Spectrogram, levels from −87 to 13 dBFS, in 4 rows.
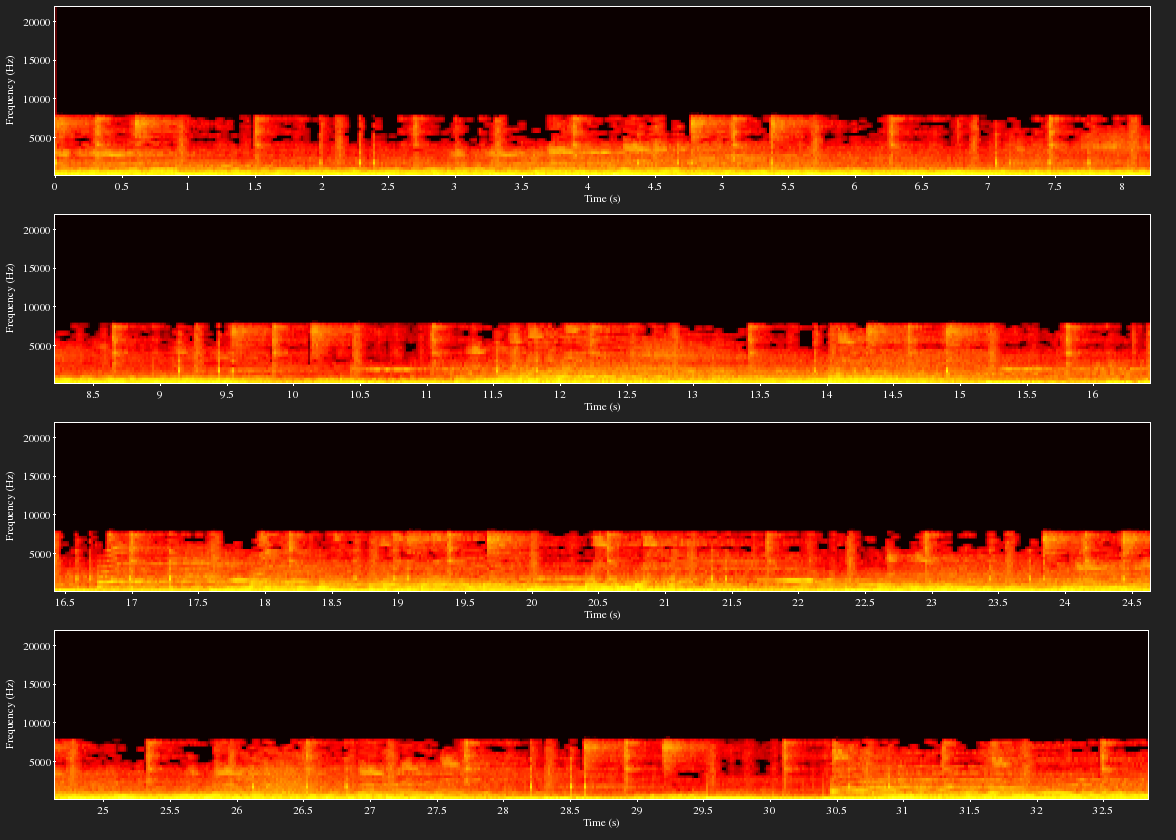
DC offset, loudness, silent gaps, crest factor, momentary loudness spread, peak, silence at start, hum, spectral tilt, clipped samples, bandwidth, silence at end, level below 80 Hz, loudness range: under 0.1%; -13 LUFS; none; 10 dB; 4 LU; -2 dBFS; 0 s; none; -6 dB/octave; under 0.1%; 8 kHz; 0 s; -16 dBFS; 1 LU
